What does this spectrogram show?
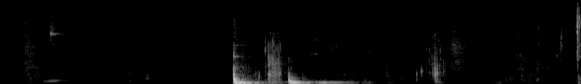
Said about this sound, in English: Well, well after I drink some more water because, oh my gosh, guys, cotton mouth.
